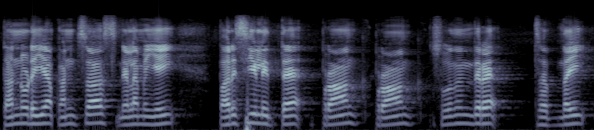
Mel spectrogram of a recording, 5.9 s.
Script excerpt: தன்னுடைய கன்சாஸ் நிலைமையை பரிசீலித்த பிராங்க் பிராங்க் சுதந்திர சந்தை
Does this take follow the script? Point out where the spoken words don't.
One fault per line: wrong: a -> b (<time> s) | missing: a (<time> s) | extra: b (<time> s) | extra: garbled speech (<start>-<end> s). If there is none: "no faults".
no faults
